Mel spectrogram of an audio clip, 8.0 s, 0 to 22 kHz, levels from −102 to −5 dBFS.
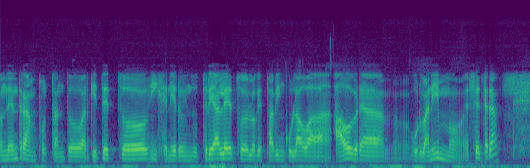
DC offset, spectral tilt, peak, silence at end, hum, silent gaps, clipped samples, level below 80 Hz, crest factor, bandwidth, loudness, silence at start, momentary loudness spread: under 0.1%; -6 dB/octave; -14 dBFS; 0 s; none; none; under 0.1%; -52 dBFS; 20 dB; 8.8 kHz; -34 LUFS; 0 s; 10 LU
